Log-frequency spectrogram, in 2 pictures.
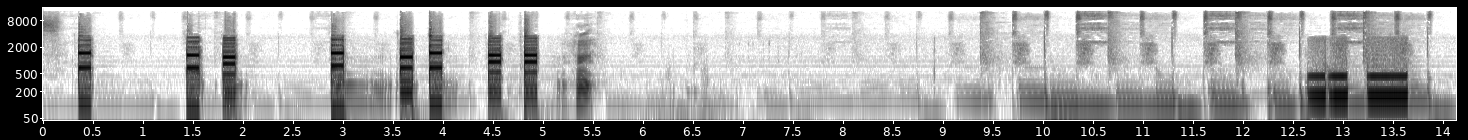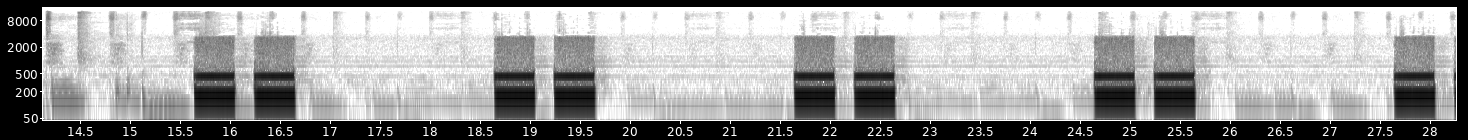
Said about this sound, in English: Answer your phone, Father.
